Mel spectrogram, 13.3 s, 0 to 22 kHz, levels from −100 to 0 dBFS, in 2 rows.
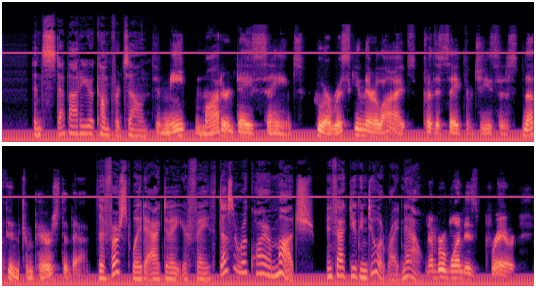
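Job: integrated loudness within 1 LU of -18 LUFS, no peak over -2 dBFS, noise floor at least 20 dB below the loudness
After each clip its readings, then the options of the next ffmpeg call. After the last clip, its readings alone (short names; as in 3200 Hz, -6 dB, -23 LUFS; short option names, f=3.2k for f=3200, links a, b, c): hum 50 Hz; harmonics up to 200 Hz; hum level -34 dBFS; steady tone 5700 Hz; tone level -40 dBFS; loudness -27.0 LUFS; peak -10.0 dBFS; loudness target -18.0 LUFS
-> -af "bandreject=f=50:t=h:w=4,bandreject=f=100:t=h:w=4,bandreject=f=150:t=h:w=4,bandreject=f=200:t=h:w=4"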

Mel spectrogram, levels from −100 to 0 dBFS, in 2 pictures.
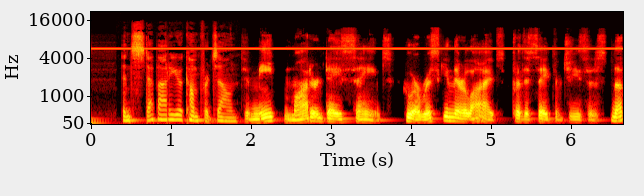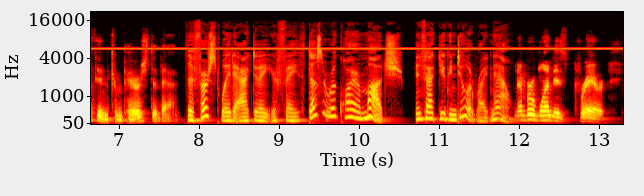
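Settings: hum none; steady tone 5700 Hz; tone level -40 dBFS
-> -af "bandreject=f=5.7k:w=30"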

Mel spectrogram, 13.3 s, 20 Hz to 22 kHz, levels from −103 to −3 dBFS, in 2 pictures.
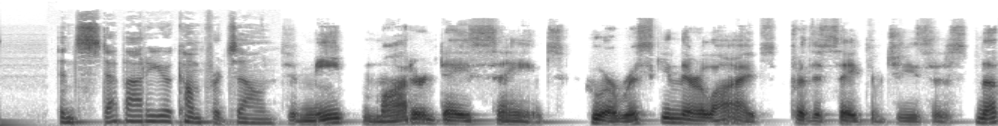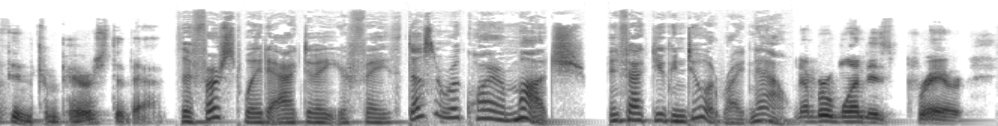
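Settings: steady tone none; loudness -27.5 LUFS; peak -10.5 dBFS; loudness target -18.0 LUFS
-> -af "volume=9.5dB,alimiter=limit=-2dB:level=0:latency=1"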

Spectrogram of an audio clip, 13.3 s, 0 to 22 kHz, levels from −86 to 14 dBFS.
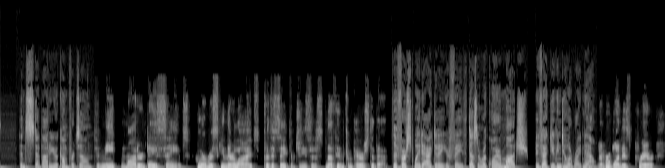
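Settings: loudness -18.0 LUFS; peak -2.0 dBFS; noise floor -55 dBFS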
